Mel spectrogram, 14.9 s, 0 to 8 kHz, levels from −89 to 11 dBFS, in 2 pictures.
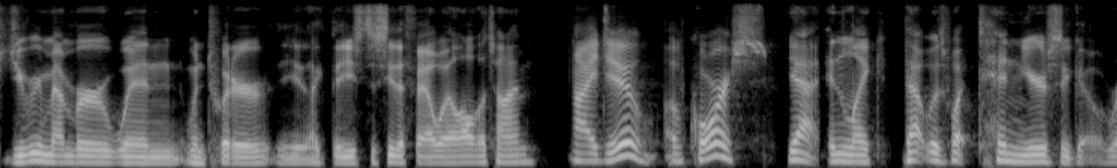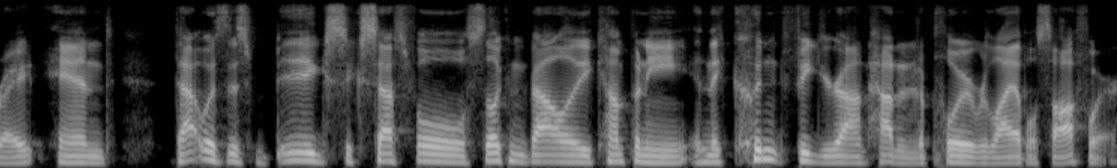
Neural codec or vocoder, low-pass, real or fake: vocoder, 44.1 kHz, 128 mel bands every 512 samples, BigVGAN v2; 7.2 kHz; fake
